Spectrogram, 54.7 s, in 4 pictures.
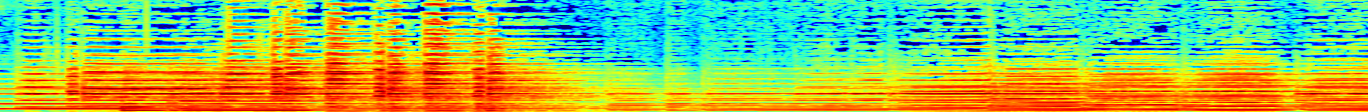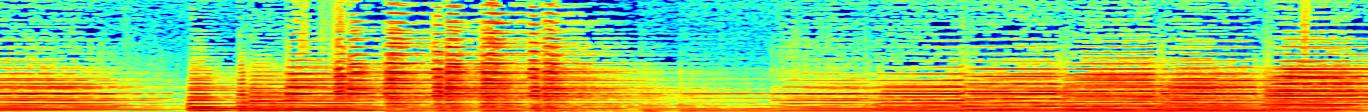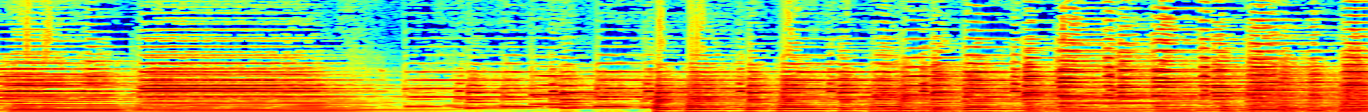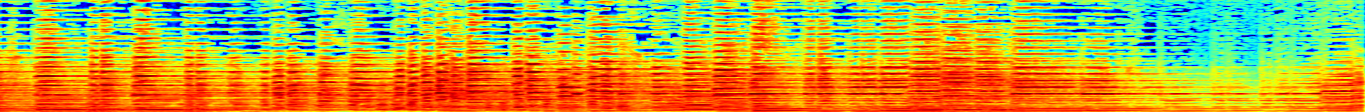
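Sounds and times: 
brass ensemble: 0.0 - 54.6.

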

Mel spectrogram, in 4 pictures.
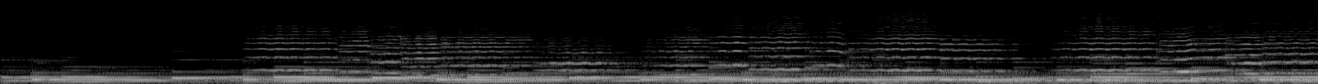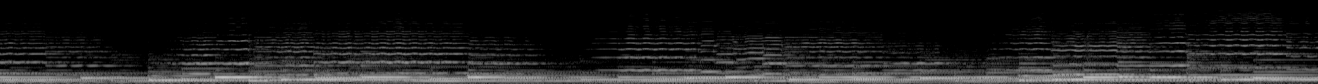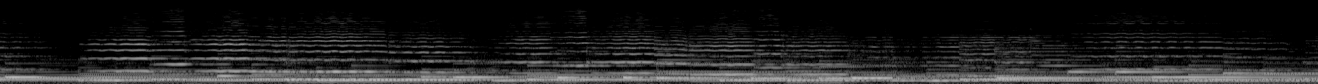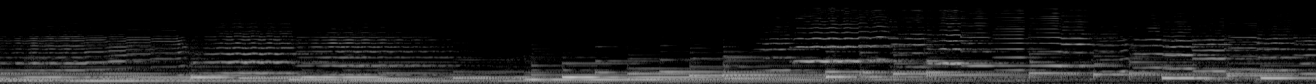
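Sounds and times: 
berceuse for violin and harp: 0.0 - 52.7.

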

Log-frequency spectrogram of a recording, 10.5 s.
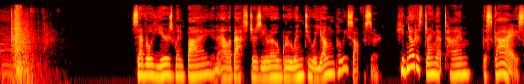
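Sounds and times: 
door closing as someone walks out: 0.1 - 1.5
speech: 2.7 - 10.4.

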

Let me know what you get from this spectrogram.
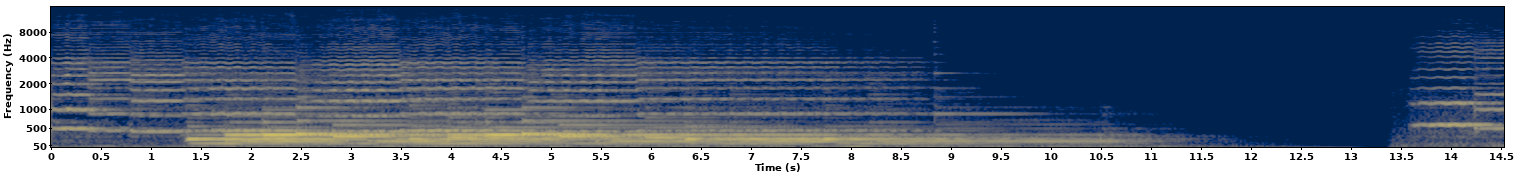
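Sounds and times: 
berceuse for violin and harp: 0.0 - 9.8, 13.6 - 14.5.

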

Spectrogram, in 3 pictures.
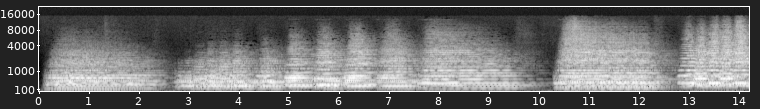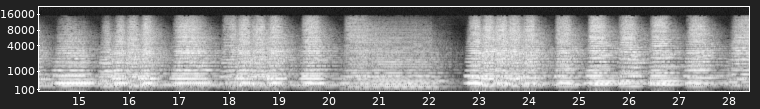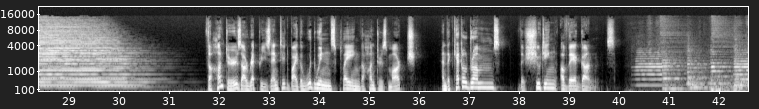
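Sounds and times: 
three French horns playing an ominous theme: 0.0 - 31.4, 40.2 - 42.5
speech: 31.8 - 40.0, 40.8 - 41.6.

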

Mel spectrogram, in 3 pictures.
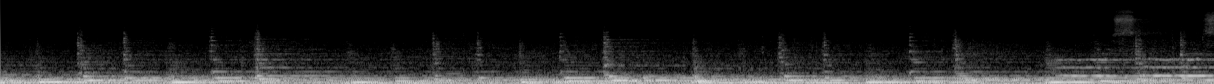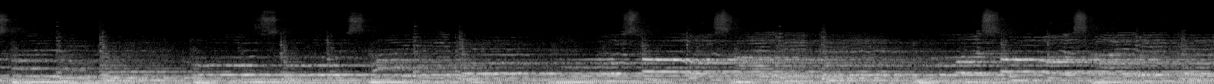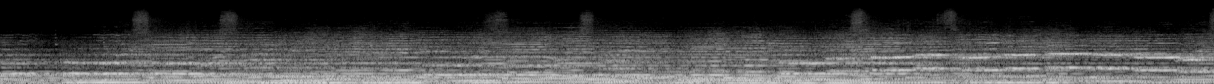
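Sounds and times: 
strings playing: 0.0 - 36.4
female choir singing a lullaby: 10.6 - 36.4.

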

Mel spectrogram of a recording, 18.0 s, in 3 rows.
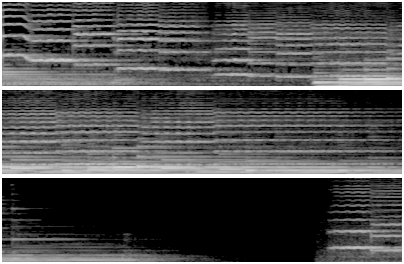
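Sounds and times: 
berceuse for violin and harp: 0.0 - 12.9, 16.9 - 18.0.

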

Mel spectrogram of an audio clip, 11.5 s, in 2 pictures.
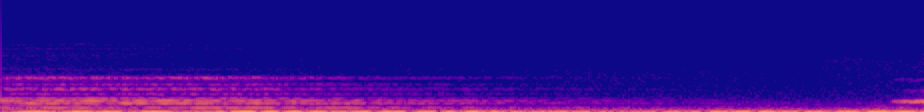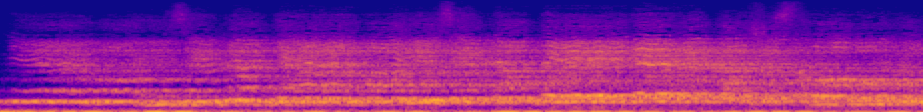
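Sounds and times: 
Russian Christmas carols, some sung in Ukrainian: 0.0 - 3.2, 5.6 - 11.5.

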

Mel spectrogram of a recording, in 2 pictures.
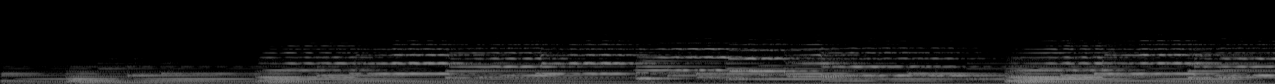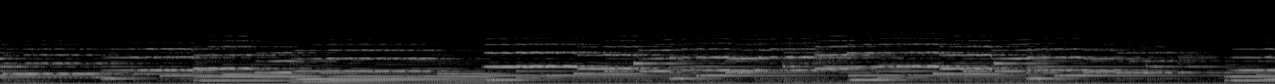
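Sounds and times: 
flute and piano lullaby: 0.0 - 25.4.

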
